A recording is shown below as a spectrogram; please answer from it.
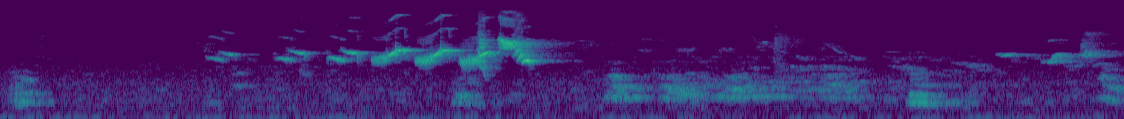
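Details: Female yellow-bellied seedeater calling to stimulate a male: a quick series of high, thin chirps that grow louder and denser over about a second and a half, then softer, lower warbling notes and a final high chirp.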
